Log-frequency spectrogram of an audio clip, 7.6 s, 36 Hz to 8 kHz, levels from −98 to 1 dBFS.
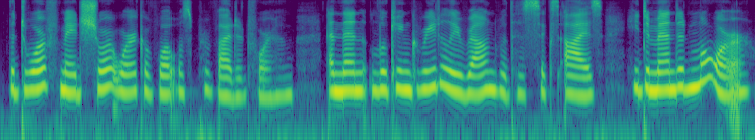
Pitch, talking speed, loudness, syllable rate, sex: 235 Hz, 185 wpm, -17 LUFS, 4.4 syllables/s, female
